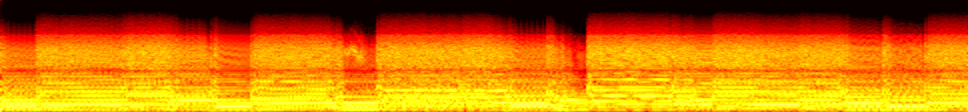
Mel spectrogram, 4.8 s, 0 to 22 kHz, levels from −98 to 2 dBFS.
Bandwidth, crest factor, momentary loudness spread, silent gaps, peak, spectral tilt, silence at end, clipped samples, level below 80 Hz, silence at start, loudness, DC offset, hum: 9.2 kHz; 10 dB; 1 LU; none; -4 dBFS; -6 dB/octave; 0 s; under 0.1%; -38 dBFS; 0 s; -14 LUFS; under 0.1%; none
